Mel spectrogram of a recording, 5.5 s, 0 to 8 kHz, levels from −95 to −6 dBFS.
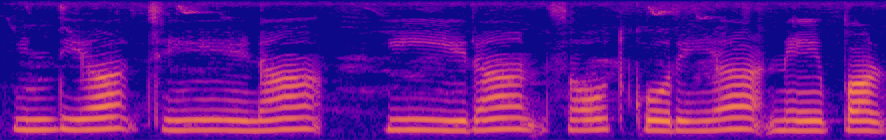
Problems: low volume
